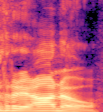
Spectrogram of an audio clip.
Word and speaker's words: Arellano: I have my friends Lisa Caprelli and Rob Arellano. Did I say it right? You got it. All right. Oh, man, I got to... You can roll your R, but other than that, Arellano.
